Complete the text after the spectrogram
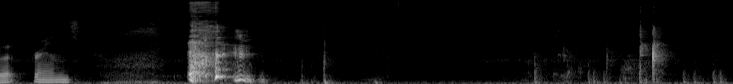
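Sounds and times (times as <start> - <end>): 
throat clearing: 1.9 - 2.7.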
